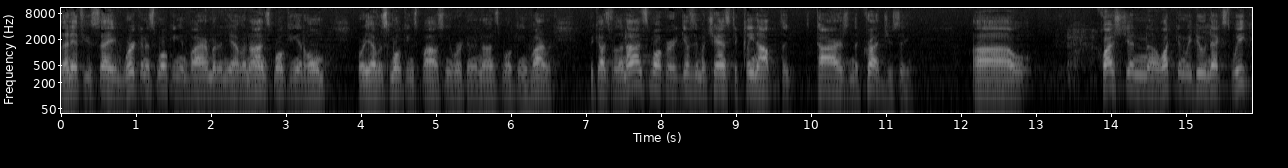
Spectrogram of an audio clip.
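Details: Woman whose larynx was removed, followed by radiation and chemotherapy, speaking with an electrolarynx, a battery device held against the throat that makes a beeper sound she articulates into speech; electrolarynx speech.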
